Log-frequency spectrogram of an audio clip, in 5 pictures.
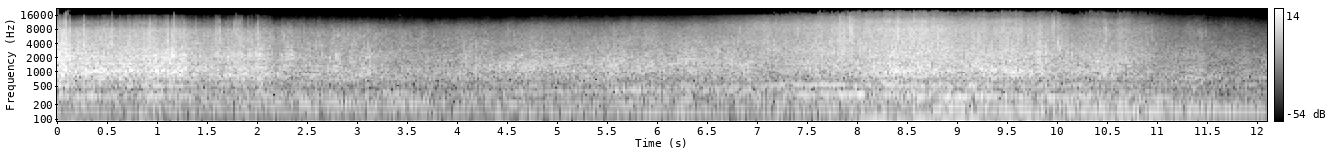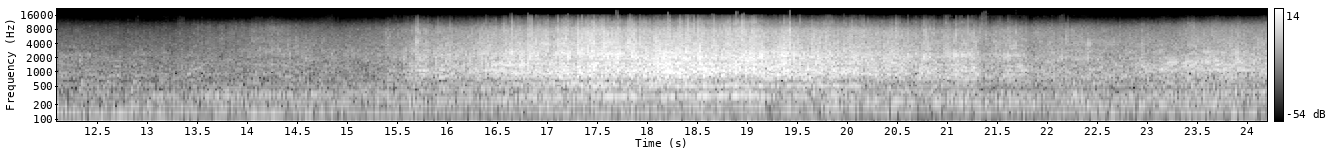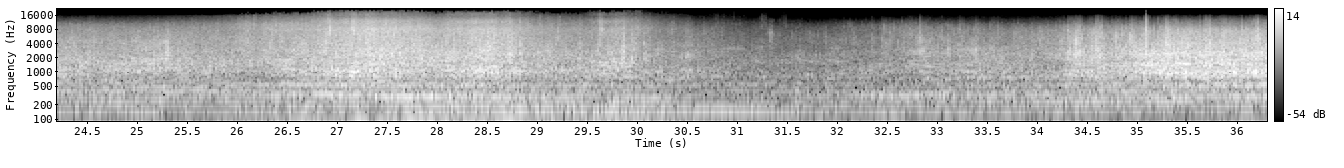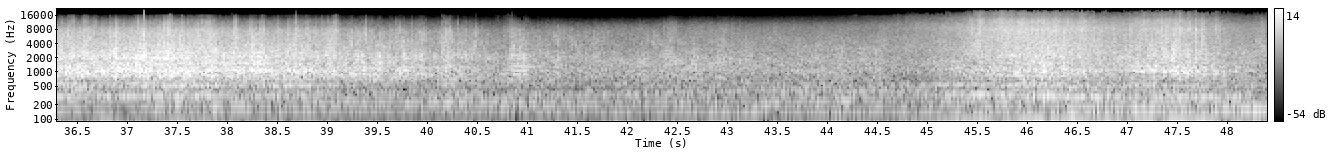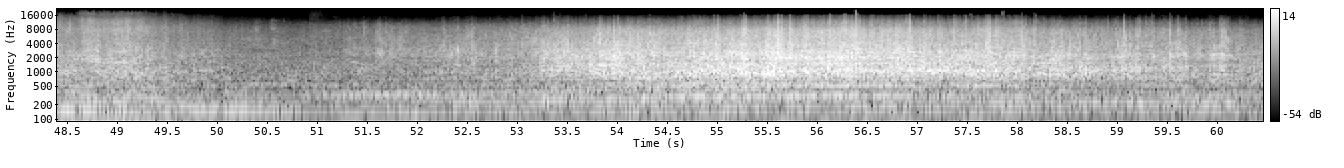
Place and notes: Stafford Speedway - Open Modified Heat Races
Heat Races for the upcoming 81 lap open modified race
